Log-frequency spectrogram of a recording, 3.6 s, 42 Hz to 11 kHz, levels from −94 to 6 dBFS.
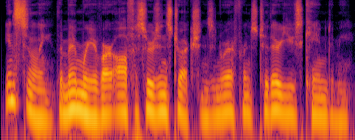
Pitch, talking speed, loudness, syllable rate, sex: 120 Hz, 255 wpm, -17 LUFS, 7.9 syllables/s, male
